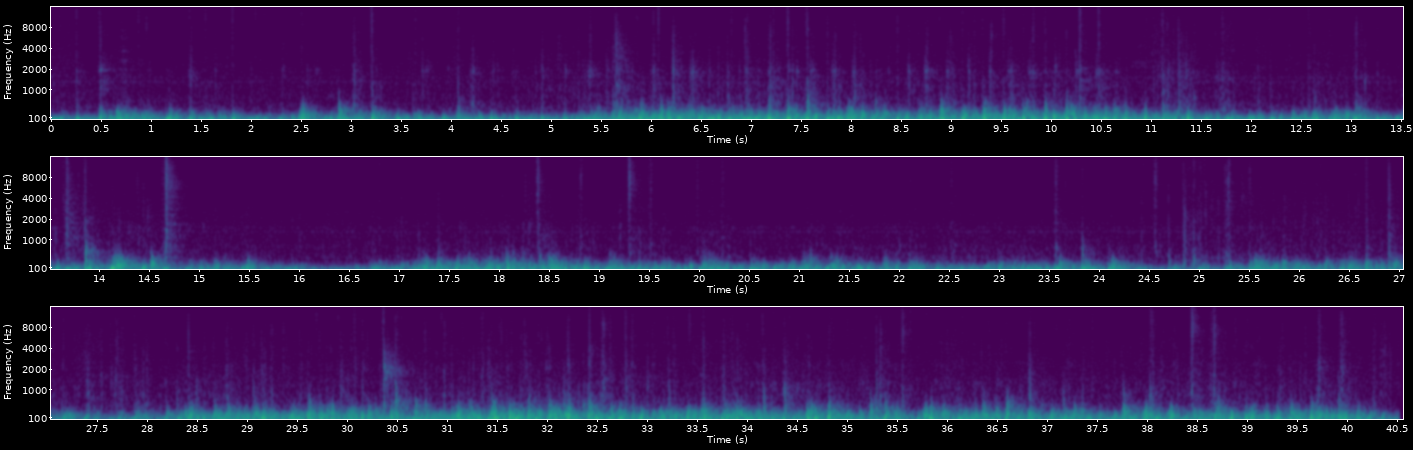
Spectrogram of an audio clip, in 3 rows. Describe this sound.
Deep Weather
A big carton board was held by two people, and then shaken to produce the deep rumbling sound. Various ways of shaking and holding it, resulted in a very close thunder sound.
A Zoom H6 recorder, with the XY Capsule was used to record it, inside of a classroom.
